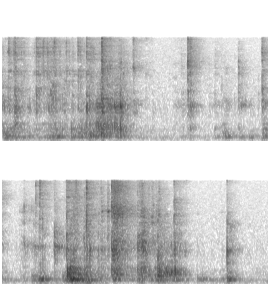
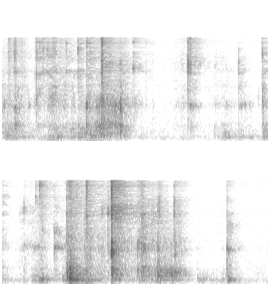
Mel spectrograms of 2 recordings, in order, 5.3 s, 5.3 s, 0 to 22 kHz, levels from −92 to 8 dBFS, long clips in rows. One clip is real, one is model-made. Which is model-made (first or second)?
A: second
